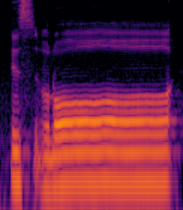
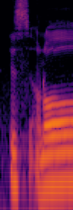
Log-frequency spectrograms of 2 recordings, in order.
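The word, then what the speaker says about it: إسرائيل: بیشتر از حد متوسط را یکی از اون هشت حرفیه که پر خونده میشه وقتی روش الف باشه اسرا نمیگیم اسر نه این اشتباست اسرائیل لا تعبدون الا الا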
